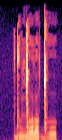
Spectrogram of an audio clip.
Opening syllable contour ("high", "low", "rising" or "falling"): falling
